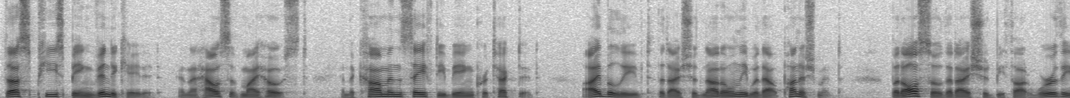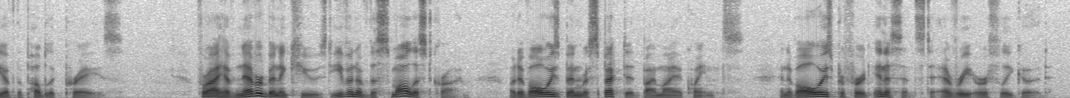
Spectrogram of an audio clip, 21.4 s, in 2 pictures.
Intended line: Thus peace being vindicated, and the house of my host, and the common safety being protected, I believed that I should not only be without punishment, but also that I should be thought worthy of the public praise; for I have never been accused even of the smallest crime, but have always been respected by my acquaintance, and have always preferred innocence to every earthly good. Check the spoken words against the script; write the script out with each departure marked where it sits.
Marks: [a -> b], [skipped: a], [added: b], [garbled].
Thus peace being vindicated, and the house of my host, and the common safety being protected, I believed that I should not only [skipped: be] without punishment, but also that I should be thought worthy of the public praise; for I have never been accused even of the smallest crime, but have always been respected by my acquaintance, and have always preferred innocence to every earthly good.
